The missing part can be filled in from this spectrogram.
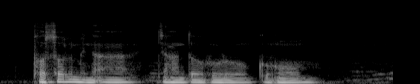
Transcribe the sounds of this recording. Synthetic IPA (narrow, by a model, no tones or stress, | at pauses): pʰɔsɔlmɛna̰ʔad͡ʒaɦãd̪ɔɦuɽuɡuɦum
